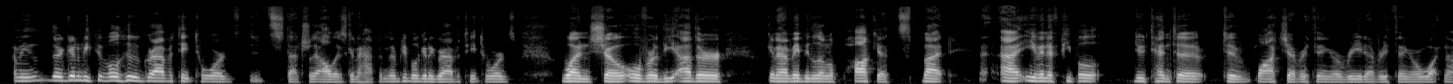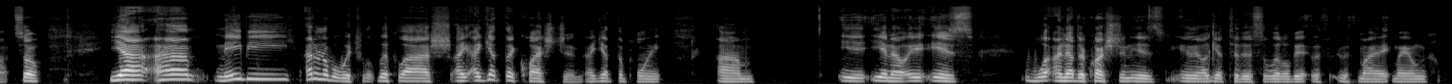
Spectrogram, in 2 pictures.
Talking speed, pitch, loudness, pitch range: 200 wpm, 145 Hz, -21 LUFS, 130-165 Hz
